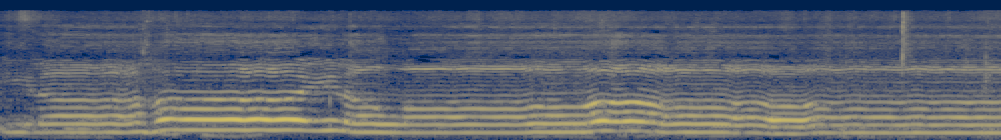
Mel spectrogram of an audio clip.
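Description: A man's voice chanting one long unaccompanied phrase of held notes that step up and down in pitch, with small wavering ornaments.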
